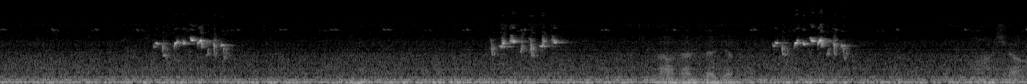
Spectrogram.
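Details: Kept bulbuls from Baladrooz, Diyala, singing at 3 am before dawn on 19 August 2020: short bright warbled phrases, each with quick rising and falling notes, come about every three seconds over a steady low hum.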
